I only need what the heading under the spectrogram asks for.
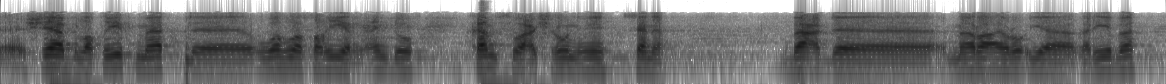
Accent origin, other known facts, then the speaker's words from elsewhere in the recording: Egypt; لكنه كتاب مشهور عندنا في مصر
